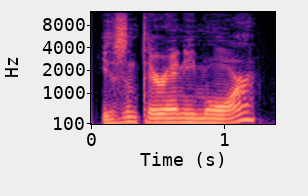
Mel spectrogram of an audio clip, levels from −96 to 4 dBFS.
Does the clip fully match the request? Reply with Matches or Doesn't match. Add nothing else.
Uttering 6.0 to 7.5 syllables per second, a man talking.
Doesn't match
